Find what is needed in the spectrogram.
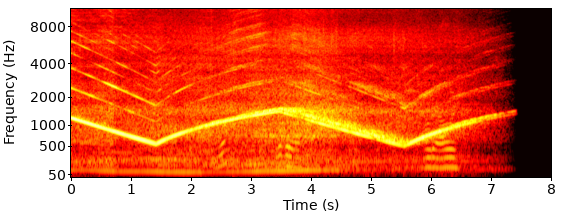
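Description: Emergency siren on a rally safety car sounding a slow wail: the pitch falls over about two seconds, then rises again over about two seconds, twice. It fades and cuts off shortly before the end.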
